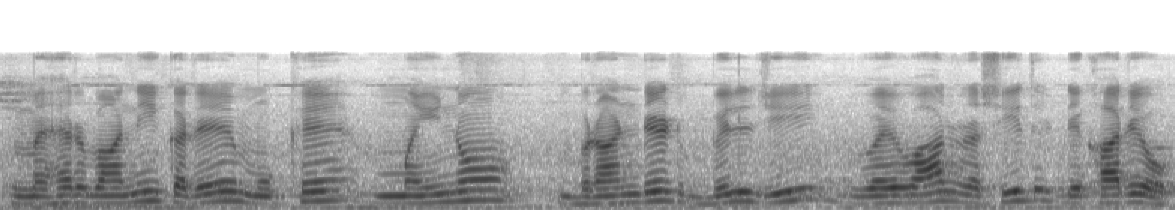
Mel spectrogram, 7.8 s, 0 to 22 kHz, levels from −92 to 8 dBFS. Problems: constant background noise, echo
